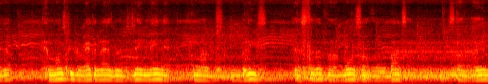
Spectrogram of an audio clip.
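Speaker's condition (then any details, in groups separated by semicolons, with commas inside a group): Parkinson's syndrome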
